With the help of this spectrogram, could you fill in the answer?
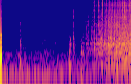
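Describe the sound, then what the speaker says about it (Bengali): A sewing machine stitching the shoulder seam of a kameez, a few quiet clicks and handling sounds before the needle starts up in a rapid, steady whirring run that grows louder toward the end. "এরপর কাঁধ সেলাই করে নেব।"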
